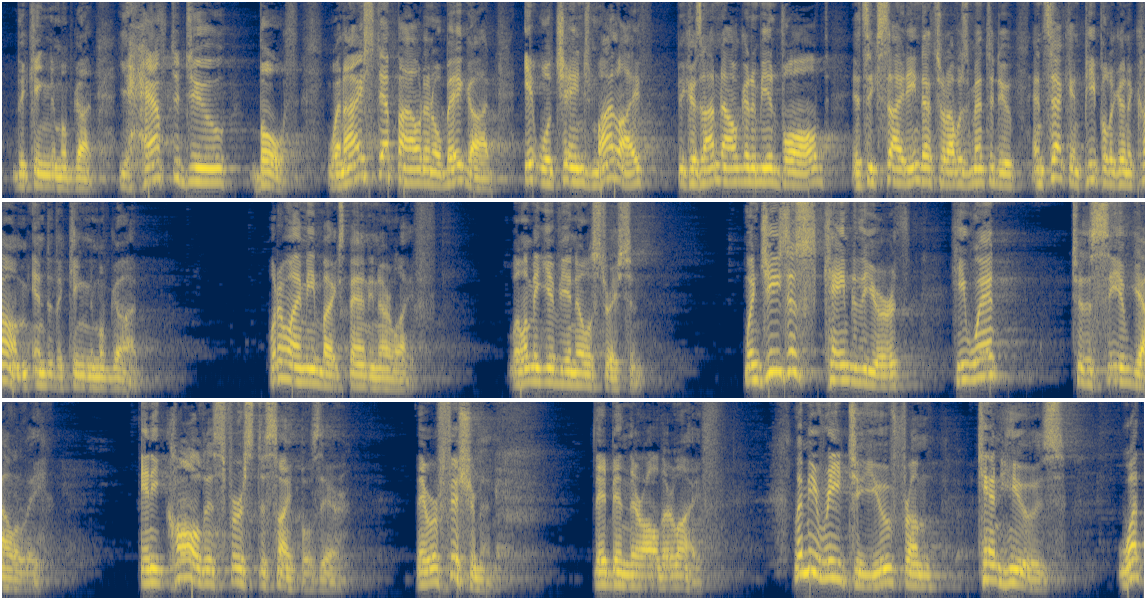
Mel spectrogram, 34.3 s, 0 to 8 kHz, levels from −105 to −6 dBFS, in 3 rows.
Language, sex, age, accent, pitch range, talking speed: English, male, 50-69, American, 150-210 Hz, 180 wpm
